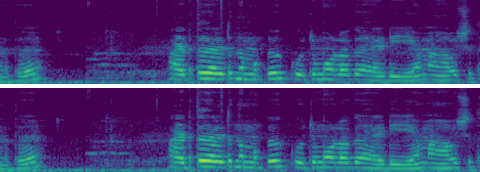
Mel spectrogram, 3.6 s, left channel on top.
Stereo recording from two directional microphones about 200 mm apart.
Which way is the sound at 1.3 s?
Centre (ahead or behind).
